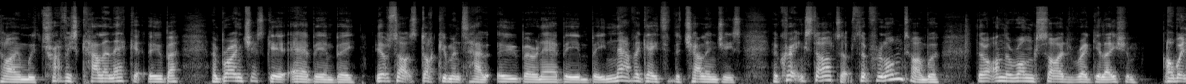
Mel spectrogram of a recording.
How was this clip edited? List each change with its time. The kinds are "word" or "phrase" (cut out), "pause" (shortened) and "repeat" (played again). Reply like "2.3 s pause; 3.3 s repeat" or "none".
3.6 s pause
